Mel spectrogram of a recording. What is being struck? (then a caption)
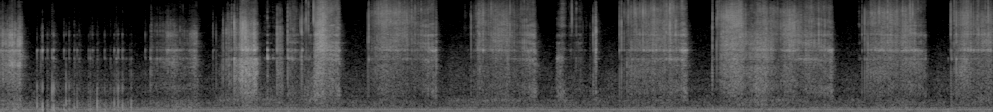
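Glitter-covered cardboard gift box. Long red nails scratch and tap a hollow, heart-shaped cardboard gift box covered in pink glitter. Bright, gritty scratching comes in irregular bursts of a second or so, separated by short quiet gaps. A faint low, steady hum runs underneath throughout.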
